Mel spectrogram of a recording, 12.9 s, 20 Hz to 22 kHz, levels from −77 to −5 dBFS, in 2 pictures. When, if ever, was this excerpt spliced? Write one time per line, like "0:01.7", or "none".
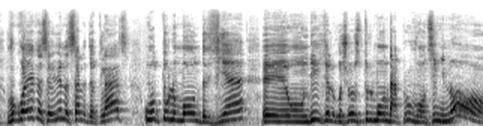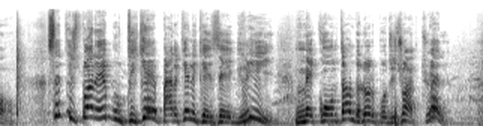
none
